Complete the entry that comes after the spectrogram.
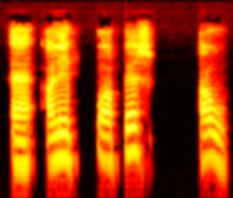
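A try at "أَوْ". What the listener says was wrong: আলিফ পেশ পেশ হলো। ওয়াও জবর হবে, পেশ না। আলিফ ওয়াও জবর আও। আও হবে, ওয়াও না। আলিফ জবর আও।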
